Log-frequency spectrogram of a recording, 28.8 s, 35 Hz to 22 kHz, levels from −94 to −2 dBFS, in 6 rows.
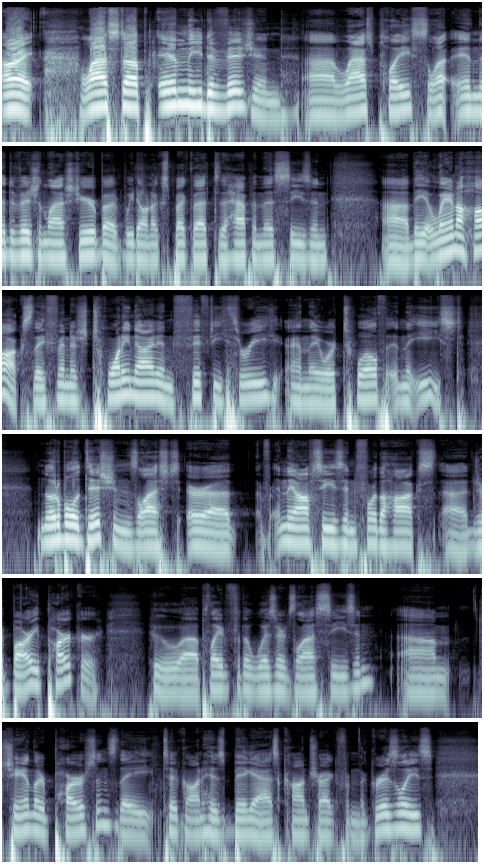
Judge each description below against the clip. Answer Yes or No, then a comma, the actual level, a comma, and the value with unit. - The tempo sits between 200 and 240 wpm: No, average, 155 wpm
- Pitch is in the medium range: No, low, 130 Hz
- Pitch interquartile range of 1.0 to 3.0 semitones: No, average, 3.8 semitones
